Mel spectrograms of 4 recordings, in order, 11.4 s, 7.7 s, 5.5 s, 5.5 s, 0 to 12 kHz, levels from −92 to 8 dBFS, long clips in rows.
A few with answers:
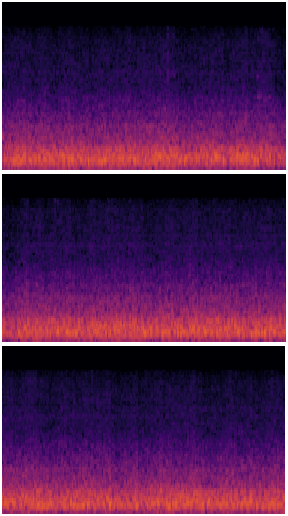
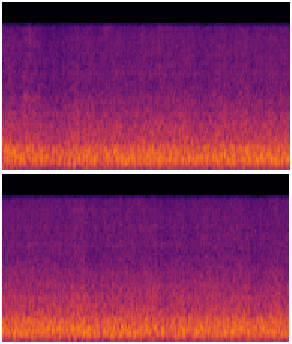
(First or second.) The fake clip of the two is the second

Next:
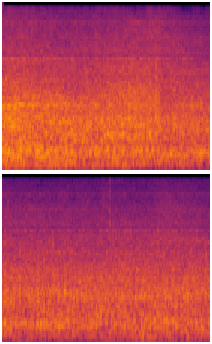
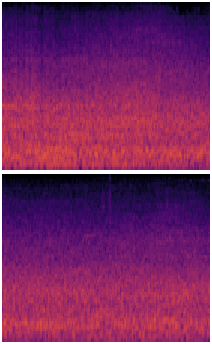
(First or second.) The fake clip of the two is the first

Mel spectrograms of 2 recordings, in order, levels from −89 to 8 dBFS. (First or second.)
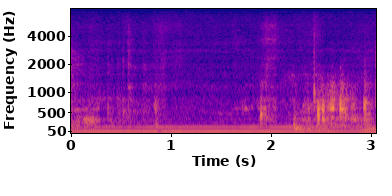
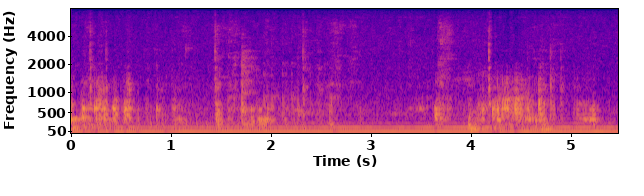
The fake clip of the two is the first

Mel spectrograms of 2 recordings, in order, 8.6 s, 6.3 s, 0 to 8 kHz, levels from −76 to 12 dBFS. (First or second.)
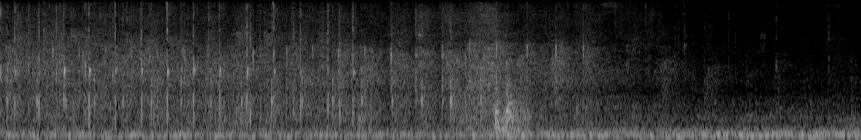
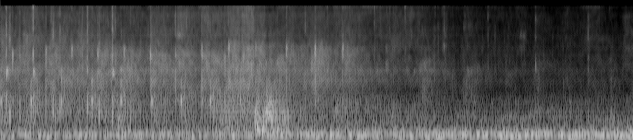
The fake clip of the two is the second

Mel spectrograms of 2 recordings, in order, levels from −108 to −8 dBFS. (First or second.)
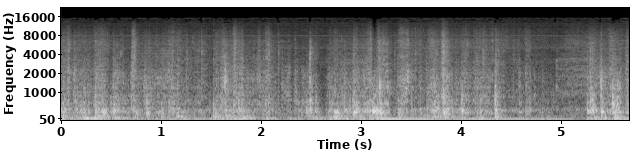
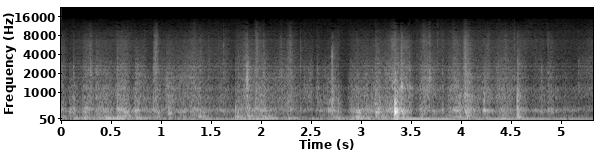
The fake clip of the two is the second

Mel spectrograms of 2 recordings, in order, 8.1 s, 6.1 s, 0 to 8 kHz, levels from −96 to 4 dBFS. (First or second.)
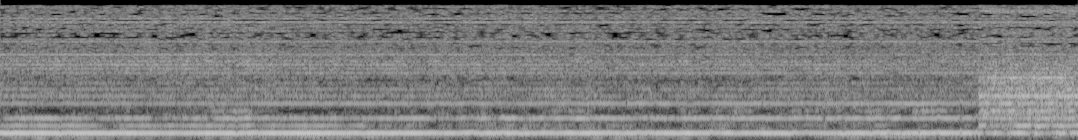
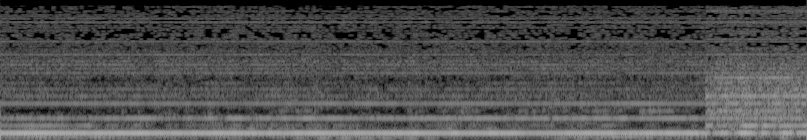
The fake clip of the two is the first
